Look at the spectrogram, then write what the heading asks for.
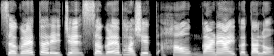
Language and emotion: Goan Konkani, neutral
